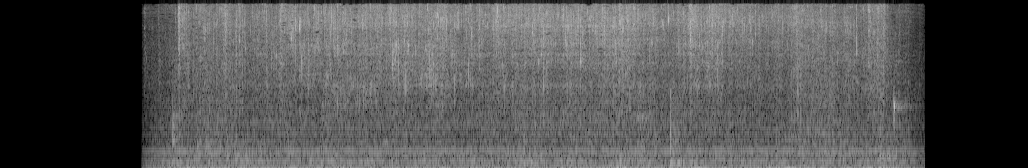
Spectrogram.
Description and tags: Sound of household chores.
chores, CZ, Czech, household, Pansk, Panska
